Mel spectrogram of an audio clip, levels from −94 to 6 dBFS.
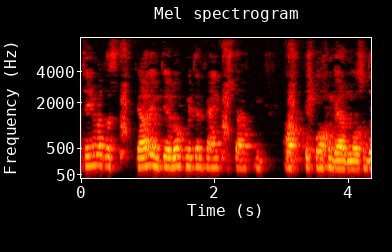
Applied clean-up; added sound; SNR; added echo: classical method WPE with log-MMSE.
